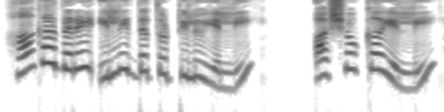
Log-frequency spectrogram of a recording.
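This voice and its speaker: A desperate young mother, unsteady and clinging, her pleading voice pitched high and swooping, as a woman narrator puts her on. She wails and begs in a spoken storybook, close and dry. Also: big pitch swings, normal speed, a little mellow, no room sound. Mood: distraught. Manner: wailing, pleading.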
